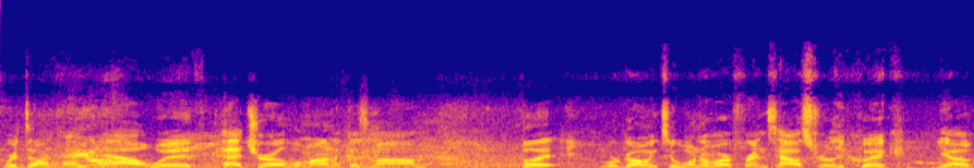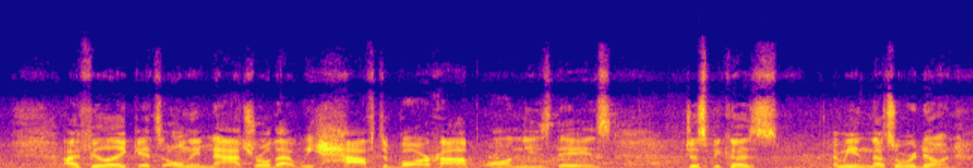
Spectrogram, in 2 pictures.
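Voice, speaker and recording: A man's voice: a little high, moderate pace, dull audio, background noise. A man vlogging casually to camera, talking in slangy, sweary bursts as he hypes up his viewers. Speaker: vlogger host. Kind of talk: casual vlog talk to camera. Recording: loud crowd, music and outdoor bustle.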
